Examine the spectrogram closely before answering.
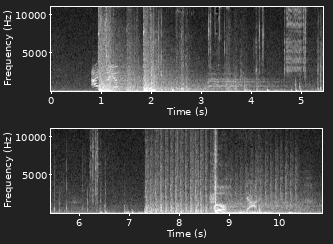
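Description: Gunshots crack and echo through a large hall.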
